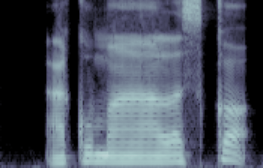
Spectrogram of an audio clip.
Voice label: indonesia, negative phrases

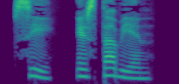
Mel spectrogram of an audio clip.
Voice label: spanish, spanish phrases

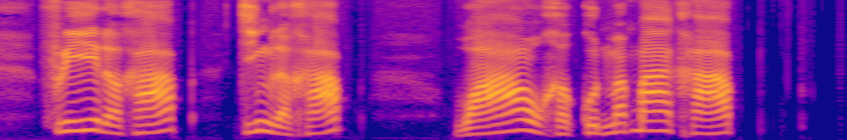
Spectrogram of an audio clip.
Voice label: Thai, basic Thai phrases; a list of 100 basic thai phrases you can use while traveling; タイ旅行で必須の「伝える力」を磨く！カタカナ発音で覚える基本の100フレーズ

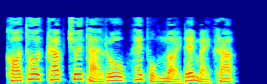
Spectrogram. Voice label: Thai, basic thai phrases

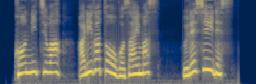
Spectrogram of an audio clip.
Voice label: anime, japanese; Japanese greetings with anime characters; slightly amusing Japanese language lesson

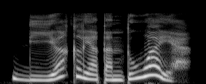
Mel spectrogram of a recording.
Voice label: indonesian phrases

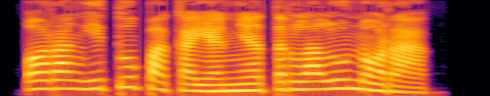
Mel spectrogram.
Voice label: indonesia, negative phrases

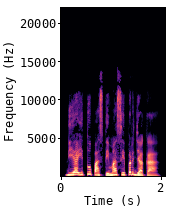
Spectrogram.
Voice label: indonesia, negative phrases

